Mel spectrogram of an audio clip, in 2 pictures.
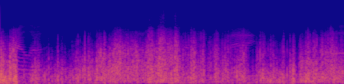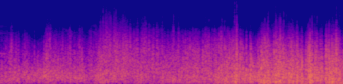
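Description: Wind buffeting the camera microphone: a steady rushing that swells and dips, getting somewhat louder near the end.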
